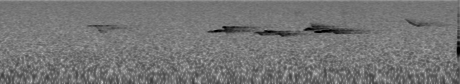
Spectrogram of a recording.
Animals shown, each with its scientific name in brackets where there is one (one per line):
Blue-headed Vireo (Vireo solitarius)
Rose-breasted Grosbeak (Pheucticus ludovicianus)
